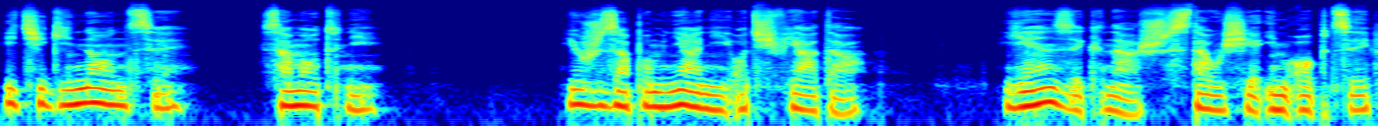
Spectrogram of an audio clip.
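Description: Slow, husky woman reciting poetry. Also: extremely low pitch, a little mellow. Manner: slow, deliberate phrasing in short measured lines. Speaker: poetry reader. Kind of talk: solemn dramatic poetry recitation, audiobook. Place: radio theatre studio.

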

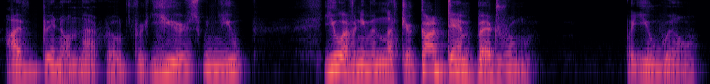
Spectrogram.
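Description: Male narrator as angry teenage boy, gravelly, snarling, demanding, hardened, audiobook character. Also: mid-range voice, unhurried. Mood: bitter.

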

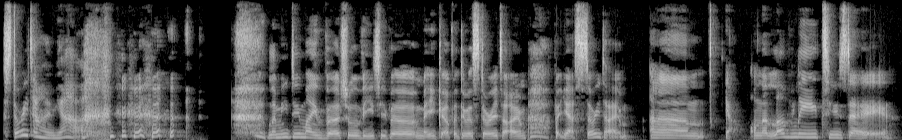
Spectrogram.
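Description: Slow-paced woman chatting on stream. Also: mid-range voice, expressive, a little mellow. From United Kingdom. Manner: giggly, self-deprecating, halting. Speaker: livestreamer, VTuber host. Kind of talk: casual livestream chat, storytelling.

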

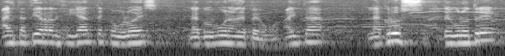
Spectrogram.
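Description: A man emceeing a festival on an outdoor stage, talking into a handheld mic through the PA with emphatic, drawn-out phrasing. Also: fairly high pitch. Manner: emphatic, drawn-out announcer delivery with repeated fillers. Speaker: event MC. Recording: live PA sound with loud crowd.

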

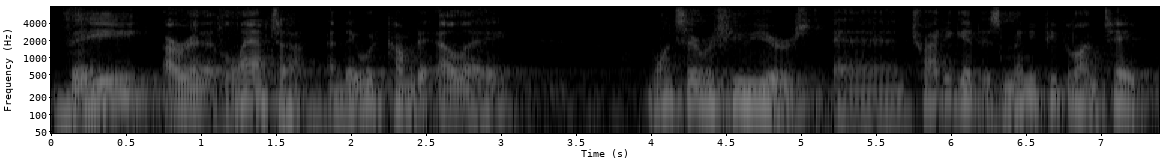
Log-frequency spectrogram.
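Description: A man's voice: fairly high pitch, normal speed. A man in his sixties telling anecdotes casually as a guest author on a stage panel. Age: 60s. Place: theatre stage, indoors. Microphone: table microphone on a stand. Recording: live stage pickup, faint noise.

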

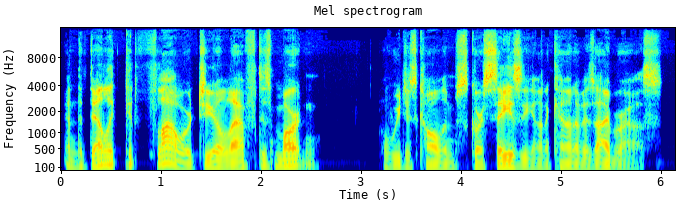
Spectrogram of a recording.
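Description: A man's voice: sits low, normal speed, no room sound, studio quality, close to an everyday voice. A man playing a crude, domineering gambler who runs a poker table, curt and commanding, in a script table read. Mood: mocking, commanding.

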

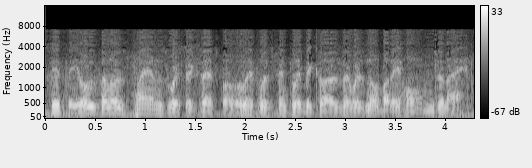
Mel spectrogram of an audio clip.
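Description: A male radio announcer from the golden age of broadcasting, with lively swooping intonation. He sounds polished and persuasive, like a sponsor's spokesman. The recording is dull and slightly noisy. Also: medium pitch, fairly quick.

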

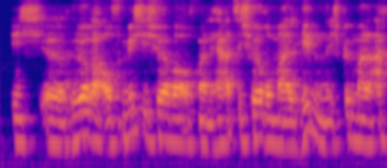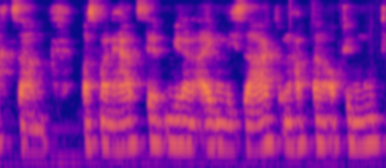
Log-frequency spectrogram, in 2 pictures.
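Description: A man's voice: medium pitch, darkish tone. A man speaking as a coach and interview guest, earnest and motivational in a conversational way, repeating for emphasis. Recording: roomy echo, distant from mic.

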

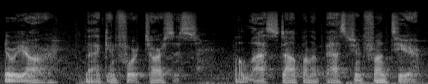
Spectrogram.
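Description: An actor playing a wry, easygoing armour pilot hero in a video game. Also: male voice, low-pitched, steady tone, moderate pace, fairly bright tone, a little hiss or hum. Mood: weary, reflective.

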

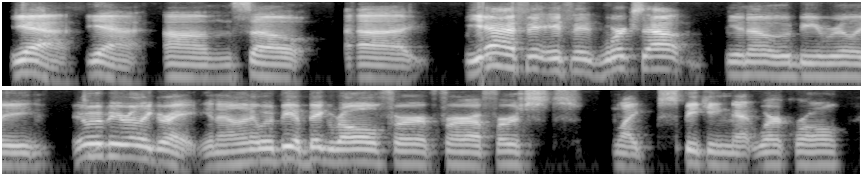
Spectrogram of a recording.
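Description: A man in his forties, a guest actor and comedian, chatting casually over a webcam call from a small room at home, rambling and trailing off quietly at the ends of phrases. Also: medium pitch, measured pace, dull audio. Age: 40s. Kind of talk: casual video-call chat. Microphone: webcam video call.

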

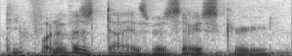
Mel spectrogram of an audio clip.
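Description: A man's voice: medium pitch, animated, measured pace, gravelly, background noise. A young man streaming a game with casual, sweary, teasing banter on a desk microphone indoors. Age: young adult. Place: indoor room at home. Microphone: desk microphone on arm, headset.

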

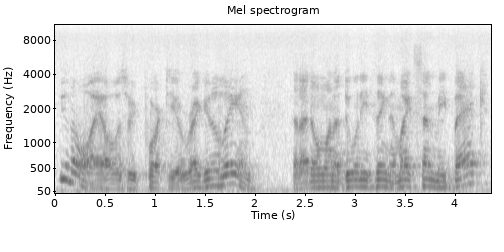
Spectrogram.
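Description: An actor playing a determined young parolee out to clear his name in a 1930s crime film. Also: medium pitch, lively intonation, fast, a little hiss or hum, close to an everyday voice, low-quality recording. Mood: earnest, apologetic. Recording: old 1930s film soundtrack, music bleeding in.

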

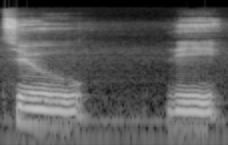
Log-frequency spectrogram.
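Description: A middle-aged man giving an informal religious lesson, explaining with examples in a conversational, somewhat halting way. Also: low-pitched, little pitch movement, warm tone. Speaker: religious teacher. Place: small home room, indoors. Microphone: webcam or laptop mic at desk distance.

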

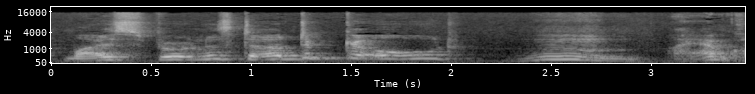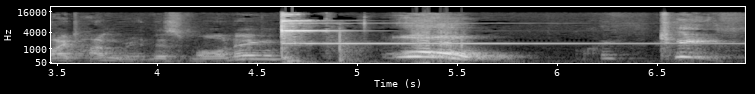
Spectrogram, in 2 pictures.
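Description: A theatrical old king whose voice swoops from hushed to wailing, as a performer acts him out. He speaks slowly and dramatically. An echoey room surrounds him. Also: medium pitch, background noise. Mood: baffled. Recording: roomy echo.

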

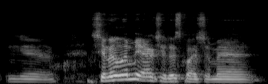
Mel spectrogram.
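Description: A man's voice: mid-range voice, expressive, normal speed, rough recording. A man hosting a casual sports podcast, chatting with his panel over a video call. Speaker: podcast host. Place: indoor room on a video call.

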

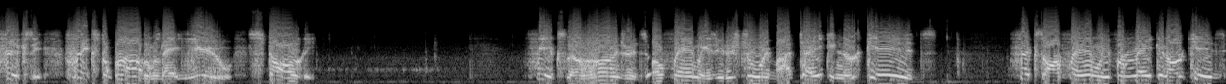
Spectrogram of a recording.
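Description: Man as distraught father, found-footage horror, high-pitched, slow accusing delivery, old tape with static. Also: exaggerated voice.

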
